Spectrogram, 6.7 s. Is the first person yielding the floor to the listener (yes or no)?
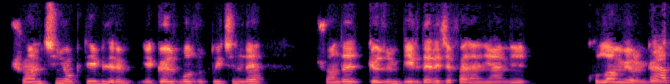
no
